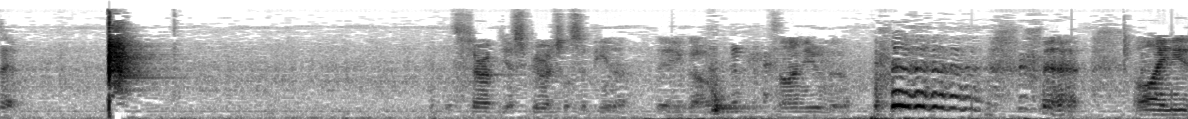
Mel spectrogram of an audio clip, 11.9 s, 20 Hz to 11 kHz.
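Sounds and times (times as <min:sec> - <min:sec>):
sharp hand slap: 0:01.1 - 0:01.7
speech: 0:04.6 - 0:11.8
laughter: 0:07.0 - 0:07.9, 0:08.7 - 0:11.1.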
